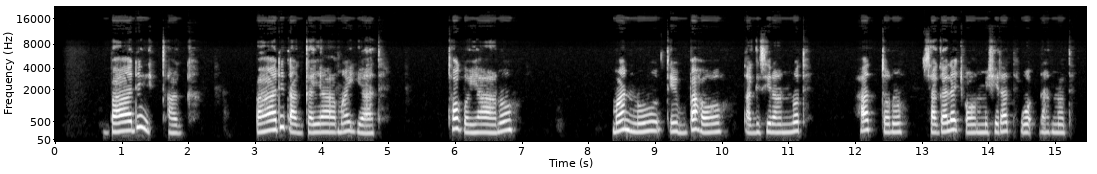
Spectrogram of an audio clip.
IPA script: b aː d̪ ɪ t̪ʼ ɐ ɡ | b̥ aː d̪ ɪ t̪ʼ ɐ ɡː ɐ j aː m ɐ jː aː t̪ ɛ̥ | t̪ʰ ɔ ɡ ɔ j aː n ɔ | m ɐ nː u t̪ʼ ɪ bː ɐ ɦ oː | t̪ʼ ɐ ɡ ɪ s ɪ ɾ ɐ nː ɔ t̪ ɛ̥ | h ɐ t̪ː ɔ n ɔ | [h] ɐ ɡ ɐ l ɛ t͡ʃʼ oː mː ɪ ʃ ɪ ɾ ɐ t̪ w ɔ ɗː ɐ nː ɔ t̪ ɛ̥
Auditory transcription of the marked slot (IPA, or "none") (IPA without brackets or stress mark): s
